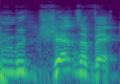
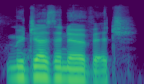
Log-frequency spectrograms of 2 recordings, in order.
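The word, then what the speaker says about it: Mujezinović: Mujezovic. Yeah, there it is. Is it close enough? Is that right, Ahmed? Lerajan Mujezinovic. Okay. I missed a syllable.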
